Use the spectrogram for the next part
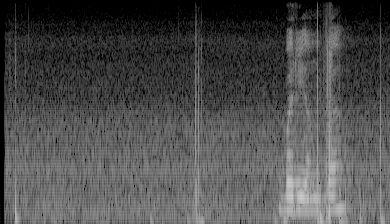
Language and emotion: Russian, neutral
